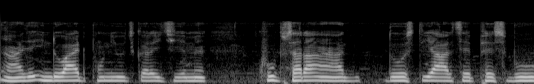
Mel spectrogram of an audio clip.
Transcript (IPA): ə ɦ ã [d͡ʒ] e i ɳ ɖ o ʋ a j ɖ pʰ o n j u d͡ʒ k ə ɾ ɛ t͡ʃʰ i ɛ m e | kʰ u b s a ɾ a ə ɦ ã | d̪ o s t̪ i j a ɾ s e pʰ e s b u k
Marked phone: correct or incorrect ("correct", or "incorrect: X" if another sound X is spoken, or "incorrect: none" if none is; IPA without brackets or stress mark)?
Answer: correct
